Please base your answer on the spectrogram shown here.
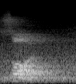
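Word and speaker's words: ص: Why is Sad an elevated letter? Because we want to differentiate the letter Sin. You see, Sin has, where's Sin? There, Sin has teeth. So you show your teeth. Yeah? Mustaqim. Sad is rounded, so you elevate it. Sad.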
